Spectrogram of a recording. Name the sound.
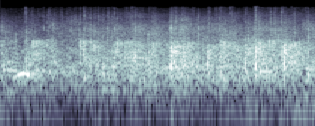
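studio audience applauding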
